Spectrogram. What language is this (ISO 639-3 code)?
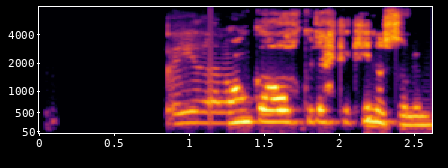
isl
